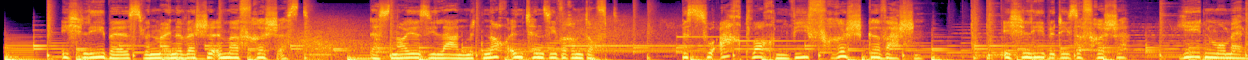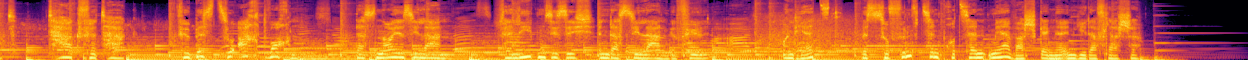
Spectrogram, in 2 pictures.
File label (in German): Fremdtake Sanft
